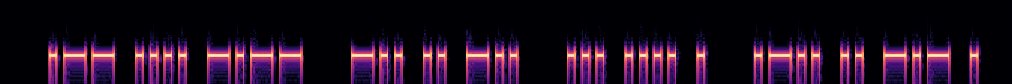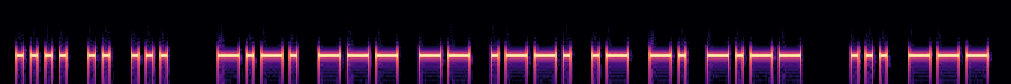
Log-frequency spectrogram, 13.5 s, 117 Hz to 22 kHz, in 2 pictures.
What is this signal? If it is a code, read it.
Morse code, heard as a keyed tone, about 25 wpm, 700 Hz. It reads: WHY DID SHE LIKE HIS COMPANY SO
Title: Sentences from Top 1000 Words - Review Part 3 - 25wpm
